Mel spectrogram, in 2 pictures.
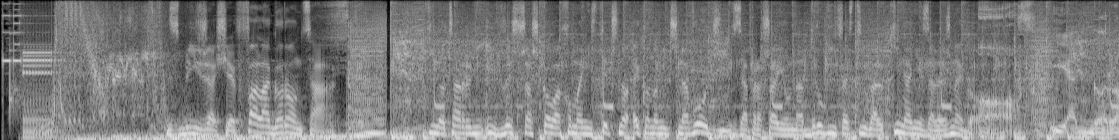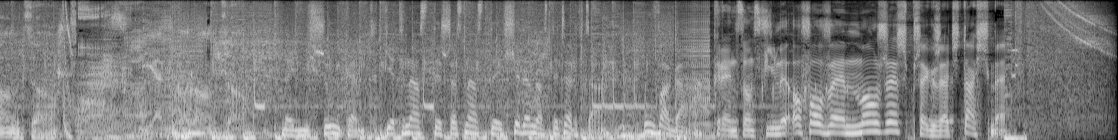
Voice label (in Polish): spot reklamowy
